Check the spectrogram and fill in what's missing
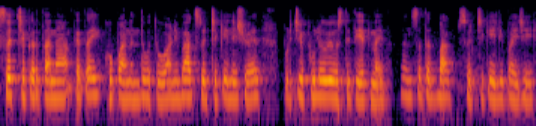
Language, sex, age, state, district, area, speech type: Marathi, female, 60+, Maharashtra, Osmanabad, rural, spontaneous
